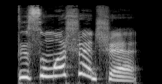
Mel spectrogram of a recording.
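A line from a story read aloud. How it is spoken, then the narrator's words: Laughing shout. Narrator (Russian): Со смехом крикнул Никита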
